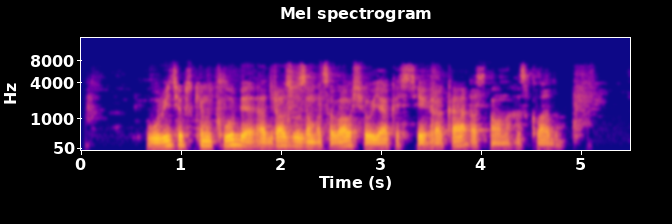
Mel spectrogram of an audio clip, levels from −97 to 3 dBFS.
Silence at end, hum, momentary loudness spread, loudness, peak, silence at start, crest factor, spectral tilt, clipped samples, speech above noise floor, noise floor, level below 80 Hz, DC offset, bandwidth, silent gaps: 0.55 s; none; 11 LU; -17 LUFS; -2 dBFS; 0.65 s; 16 dB; -7 dB/octave; under 0.1%; 53 dB; -69 dBFS; -54 dBFS; under 0.1%; 7.4 kHz; none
